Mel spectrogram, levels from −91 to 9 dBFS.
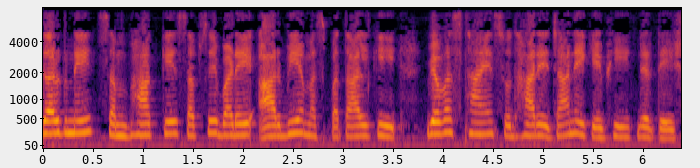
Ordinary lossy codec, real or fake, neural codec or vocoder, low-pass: none; real; none; 7.2 kHz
